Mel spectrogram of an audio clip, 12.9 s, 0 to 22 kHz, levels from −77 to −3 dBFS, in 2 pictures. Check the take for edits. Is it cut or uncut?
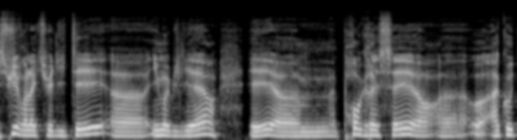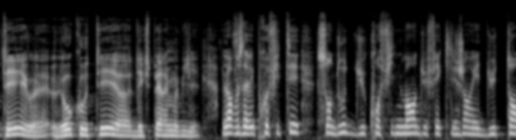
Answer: uncut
